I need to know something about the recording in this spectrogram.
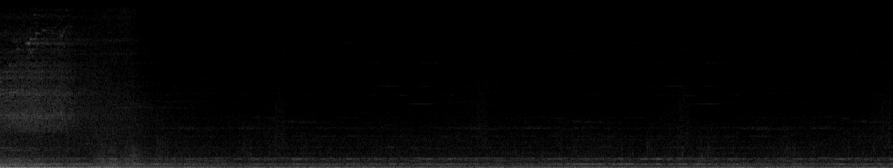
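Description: A soft, steady game tune plays.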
